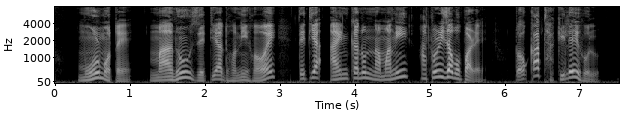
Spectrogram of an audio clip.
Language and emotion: Assamese, disgusted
